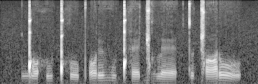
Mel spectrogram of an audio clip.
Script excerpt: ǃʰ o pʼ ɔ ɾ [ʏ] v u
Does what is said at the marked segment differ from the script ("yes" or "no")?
no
